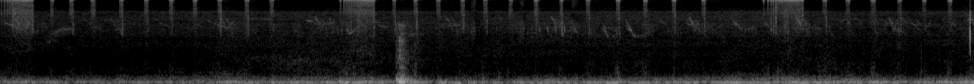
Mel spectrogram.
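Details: Northern snoring cicada, Kikihia cutora cutora, in New Zealand; the male's snoring-like song. Steady rapid high-pitched clicks run throughout, with two extended buzzy bursts and a brief knock midway, all above low rumbling noise.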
